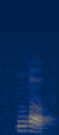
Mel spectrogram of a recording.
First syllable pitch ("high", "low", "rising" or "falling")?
falling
